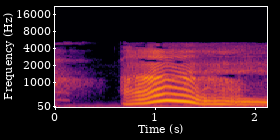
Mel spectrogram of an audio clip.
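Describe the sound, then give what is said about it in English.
A voice imitates a gasp with one loud, drawn-out voiced cry whose pitch arches up and then down, then settles into a steadier held tone. “And she'd always gasp.”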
